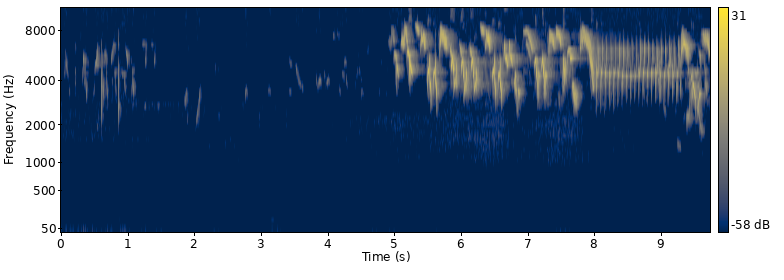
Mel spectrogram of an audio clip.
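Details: Olive-backed pipit singing. Faint scattered high notes come first, then about five seconds of a dense, thin, high-pitched jumble of sharp chirps ending in a fast buzzy trill.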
